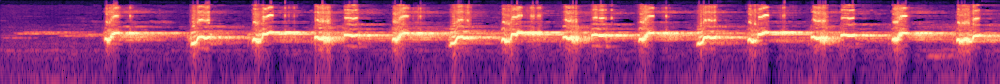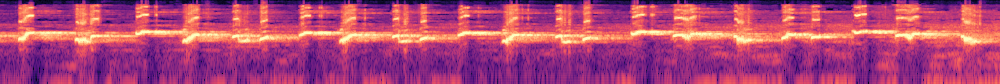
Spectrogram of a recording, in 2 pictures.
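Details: Sooty-headed bulbul, lure recording for caged birds: a ten-second stream of lively whistled notes rising and falling quickly, delivered about three per second, full and continuous without pauses.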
